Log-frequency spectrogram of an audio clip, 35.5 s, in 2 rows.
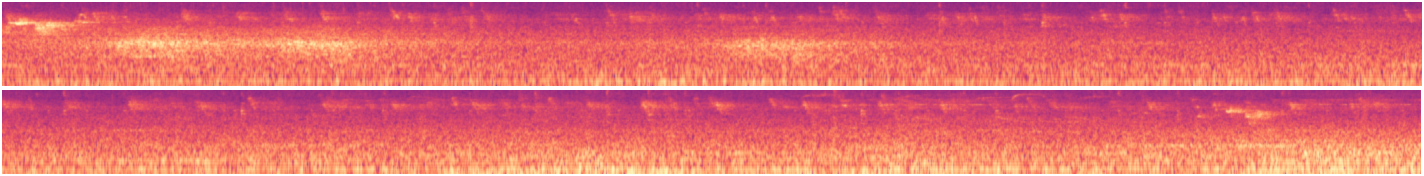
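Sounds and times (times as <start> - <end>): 
light rain in a small town: 0.0 - 35.4.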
